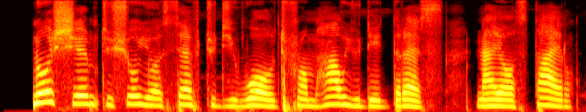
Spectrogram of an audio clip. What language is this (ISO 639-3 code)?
pcm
